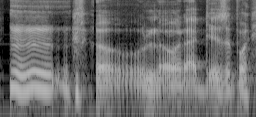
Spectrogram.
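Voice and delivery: mock feeble moaning; little moan. Preacher mimicking what Peter did not do, little moan. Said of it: "just a little moaning".

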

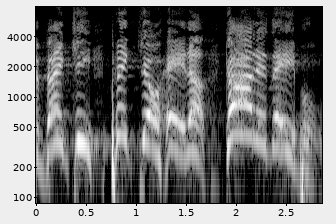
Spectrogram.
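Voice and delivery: loud, high call to lift up; high rousing cheer; encouraging shout. Retold or imitated. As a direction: shout it like a friend lifting you up. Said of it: "so they can tell me".

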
